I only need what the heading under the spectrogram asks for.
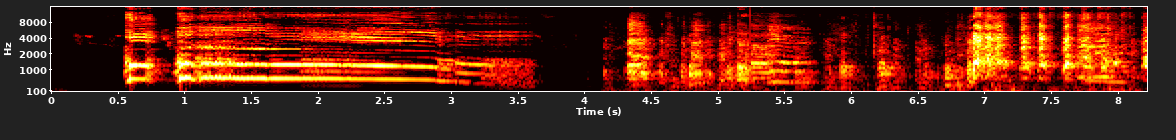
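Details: A rooster gives one long, drawn-out crow lasting nearly three seconds. After a short pause, a busy mix of hen clucks and cackles follows.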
